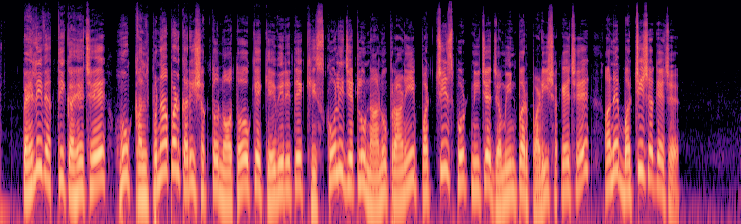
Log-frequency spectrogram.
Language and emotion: Gujarati, surprised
